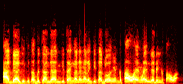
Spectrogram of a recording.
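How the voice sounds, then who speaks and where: Man, joking storyteller, breathy husky tone, muffled livestream sound. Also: on the high side, very fast. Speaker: actor and guest. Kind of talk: casual live-stream chat. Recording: dull lo-fi livestream audio.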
